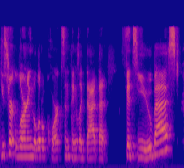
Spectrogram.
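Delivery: usual speaking voice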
